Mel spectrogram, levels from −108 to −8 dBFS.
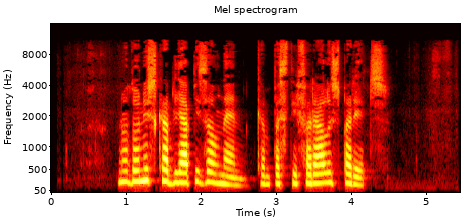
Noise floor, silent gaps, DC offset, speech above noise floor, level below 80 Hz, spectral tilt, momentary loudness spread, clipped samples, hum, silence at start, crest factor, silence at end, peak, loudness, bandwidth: -76 dBFS; none; under 0.1%; 51 dB; -78 dBFS; -5 dB/octave; 15 LU; under 0.1%; none; 0.9 s; 22 dB; 1 s; -6 dBFS; -26 LUFS; 11.5 kHz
